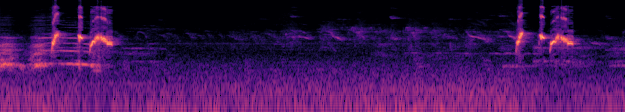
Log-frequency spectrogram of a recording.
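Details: Red-whiskered bulbul performing its song style: a quick, loud phrase of sharp, chirpy whistles at the start and again after about four seconds, with faint distant bird notes in the pause.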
